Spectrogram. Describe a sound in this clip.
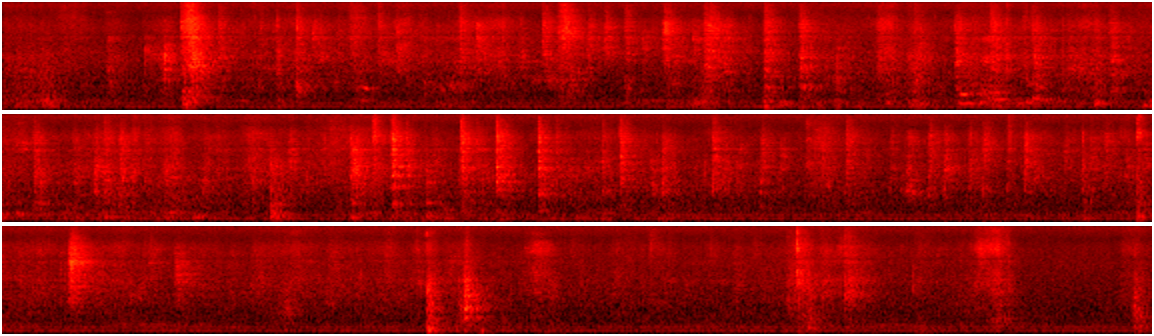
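A small child handles plastic toys and books, with small clacks and rustles.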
